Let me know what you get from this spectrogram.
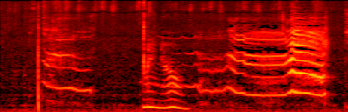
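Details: A pet red fox pouting indoors whines in several wavering, nasal cries that rise and fall, mixed with an owner's low speaking voice.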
